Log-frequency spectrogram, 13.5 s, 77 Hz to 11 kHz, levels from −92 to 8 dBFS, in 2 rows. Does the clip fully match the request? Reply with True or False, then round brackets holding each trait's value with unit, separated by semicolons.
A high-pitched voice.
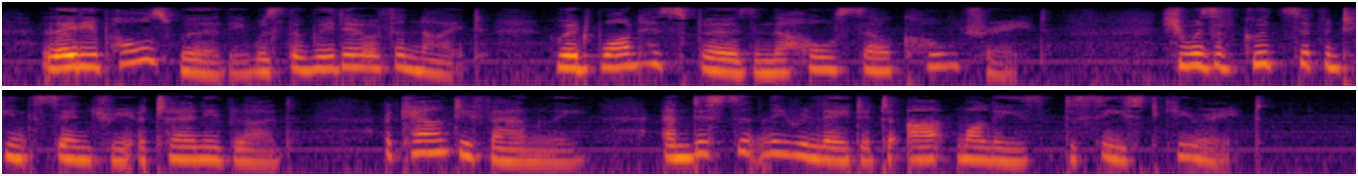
True (205 Hz)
